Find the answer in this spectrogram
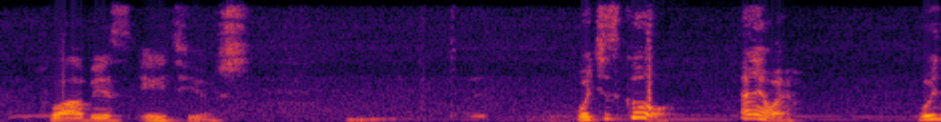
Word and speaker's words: Flavius Aetius: That's actually really good pronunciation for medieval Latin. Flavius Aetius.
